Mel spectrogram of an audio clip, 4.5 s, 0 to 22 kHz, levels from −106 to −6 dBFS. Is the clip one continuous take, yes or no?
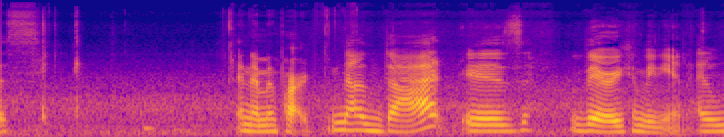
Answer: no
